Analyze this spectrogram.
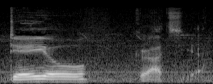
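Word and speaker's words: Deo gratias: the morning meditation for Monday June 11th yeah Deo graia finally figured out the right way to say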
